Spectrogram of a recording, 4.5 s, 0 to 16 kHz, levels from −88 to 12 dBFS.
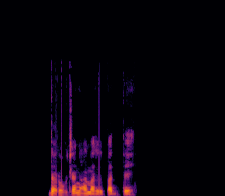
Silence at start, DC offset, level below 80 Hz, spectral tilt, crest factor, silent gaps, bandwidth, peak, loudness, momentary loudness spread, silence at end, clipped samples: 1 s; under 0.1%; -66 dBFS; -7 dB/octave; 24 dB; none; 9.8 kHz; 0 dBFS; -21 LUFS; 4 LU; 1.85 s; under 0.1%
